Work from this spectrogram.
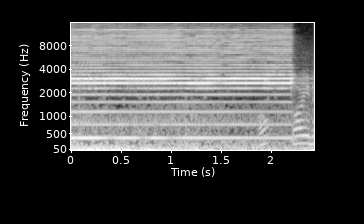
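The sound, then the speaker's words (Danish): A car horn sounds one long, loud, steady blast at a driver about to run a red light at a pedestrian crossing. It holds a flat tone for about two seconds and then cuts off as a voice begins. “Nej, der var faktisk en, der var ved at køre over for rødt. Men blev dyttet af, så nu holder han tilbage for rødt.”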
